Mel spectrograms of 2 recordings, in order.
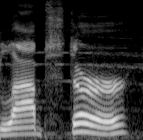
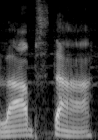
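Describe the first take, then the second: First: The final R sound is clearly pronounced. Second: The final R is dropped, ending in ah. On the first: "if you want to say lobster" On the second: "You take the er off and you put an ah on there"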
